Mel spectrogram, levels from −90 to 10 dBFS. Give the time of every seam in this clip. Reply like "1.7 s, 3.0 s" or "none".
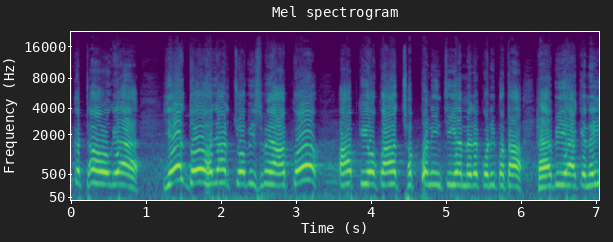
none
